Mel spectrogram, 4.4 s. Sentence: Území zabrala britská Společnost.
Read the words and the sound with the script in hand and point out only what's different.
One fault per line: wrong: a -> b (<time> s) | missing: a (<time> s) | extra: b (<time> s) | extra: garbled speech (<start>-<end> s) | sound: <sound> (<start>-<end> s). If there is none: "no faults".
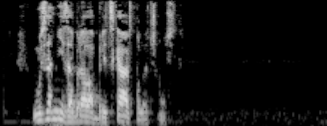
no faults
